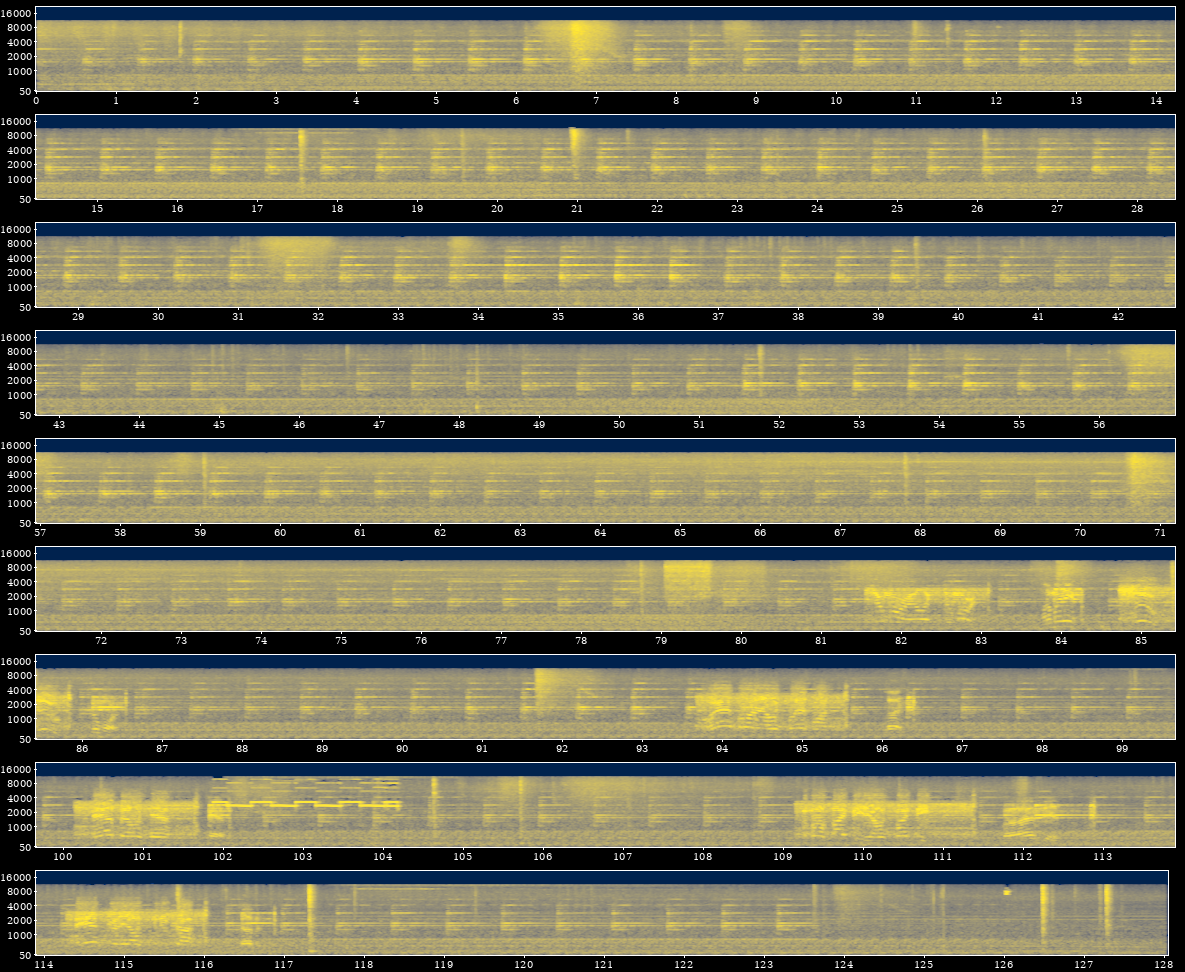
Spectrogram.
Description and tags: sound for moving a GE locomotive from inside the cab
GE locomotive moving bell radio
